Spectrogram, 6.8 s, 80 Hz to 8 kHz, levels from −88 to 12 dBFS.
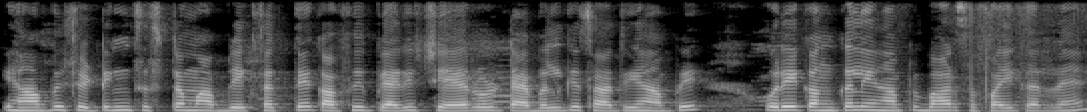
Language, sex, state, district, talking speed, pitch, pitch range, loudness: Hindi, female, Rajasthan, Jaipur, 240 wpm, 225 Hz, 215-245 Hz, -17 LUFS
